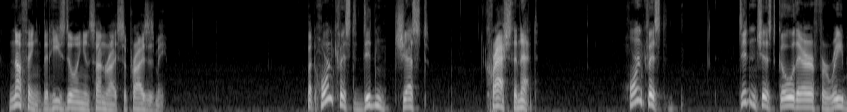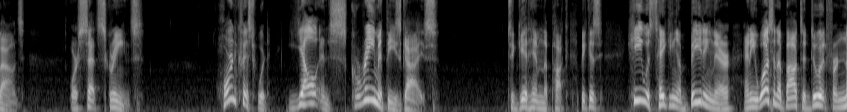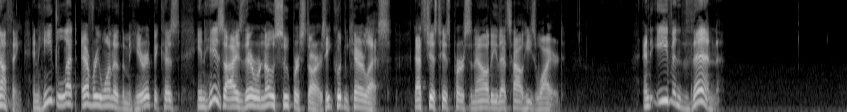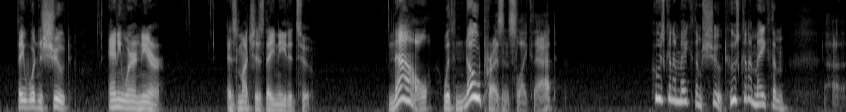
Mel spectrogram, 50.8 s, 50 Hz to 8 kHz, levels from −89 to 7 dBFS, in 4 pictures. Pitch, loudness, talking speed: 125 Hz, -24 LUFS, 135 wpm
